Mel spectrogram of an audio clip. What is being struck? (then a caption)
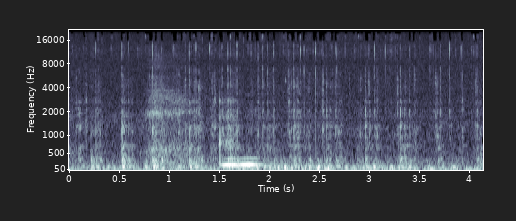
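Wooden tabletop. A burst of quick finger taps on a wooden table that was refinished and re-stained after years of use because it was getting scratched. The taps are soft, dull and low, with short decay, forming a fast, rain-like patter over a faint hiss.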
